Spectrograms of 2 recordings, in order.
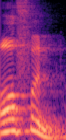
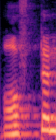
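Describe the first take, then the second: First: The word has no t sound. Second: The word has a t sound. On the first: The speaker calls it right. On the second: The speaker calls it wrong.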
